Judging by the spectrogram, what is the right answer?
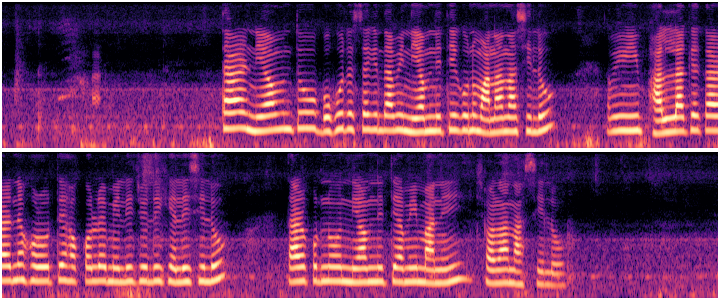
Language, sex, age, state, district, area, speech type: Assamese, female, 30-45, Assam, Kamrup Metropolitan, urban, spontaneous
